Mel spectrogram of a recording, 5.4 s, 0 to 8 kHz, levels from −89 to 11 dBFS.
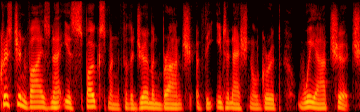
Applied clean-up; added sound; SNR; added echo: none; none; none; none.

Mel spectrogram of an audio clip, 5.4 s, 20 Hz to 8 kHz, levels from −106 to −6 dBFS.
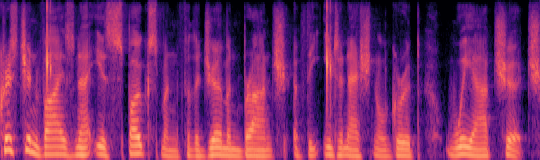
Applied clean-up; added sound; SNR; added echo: none; Finger snapping; 13 dB; none.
